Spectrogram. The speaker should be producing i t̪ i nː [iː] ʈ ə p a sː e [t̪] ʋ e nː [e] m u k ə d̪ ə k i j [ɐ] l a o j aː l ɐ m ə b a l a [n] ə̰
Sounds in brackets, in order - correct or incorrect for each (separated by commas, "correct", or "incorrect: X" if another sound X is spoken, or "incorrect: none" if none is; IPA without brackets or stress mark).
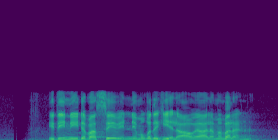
correct, incorrect: none, correct, incorrect: ə, incorrect: nː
